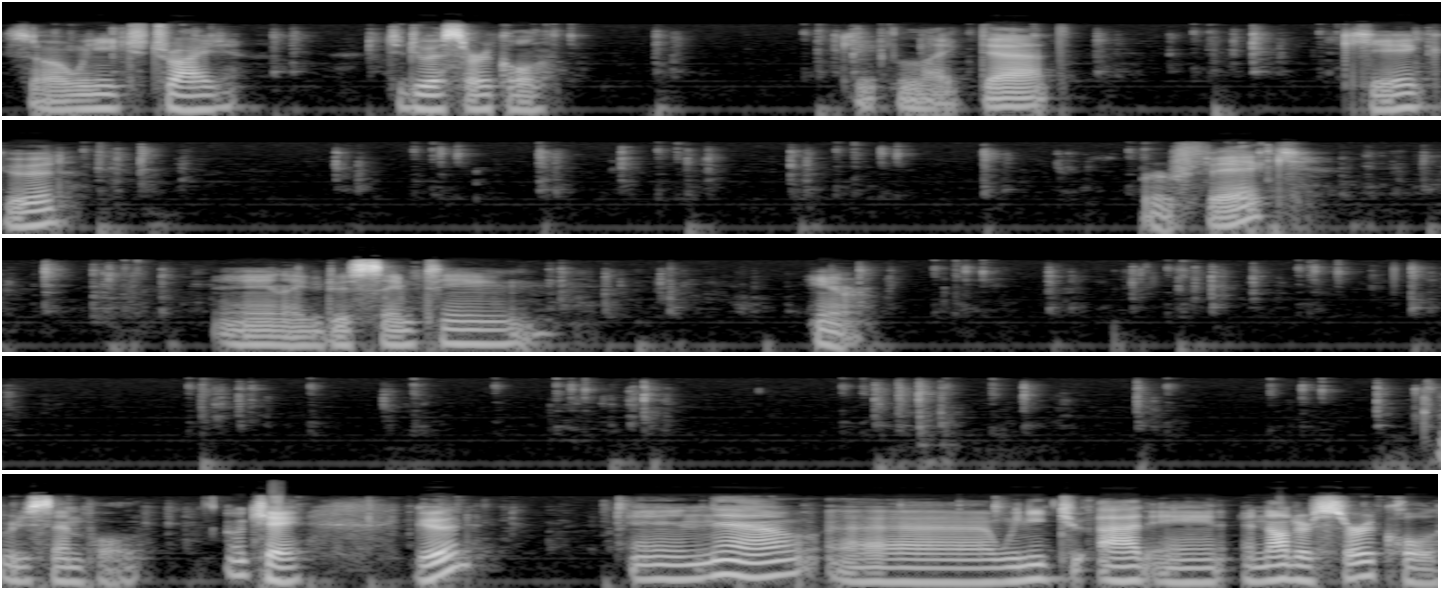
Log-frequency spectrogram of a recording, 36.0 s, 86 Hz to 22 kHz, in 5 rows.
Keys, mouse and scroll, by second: 0.3 ctrl+s, 2.3 Tab, 2.8 z, 4.0-6.7 typing, 4.6-7.4 right drag, 5.5-7.9 drag, 6.1-7.4 middle drag, 7.9-9.0 right drag, 8.1-9.8 drag, 8.1 middle click, 8.1 c, 9.9-11.3 right drag, 10.0 s, 11.4 middle click, 11.4 a, 11.6 space, 12.6-13.6 drag, 12.6 c, 14.1-15.4 right drag, 14.1 c, 14.9 g, 15.5 Tab, 15.8 z, 16.2 ctrl+s, 17.2 a, 17.4 middle click, 17.8 ctrl+s, 20.0 KP_1, 20.2 z, 20.6 ctrl+s, 21.5 shift+c, 21.8-24.6 middle drag, 23.0 shift+a, 26.2-27.4 middle drag, 26.9 s, 27.4-31.5 drag, 28.3-31.5 middle drag, 31.6 s, 32.5 s, 33.5 Tab.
